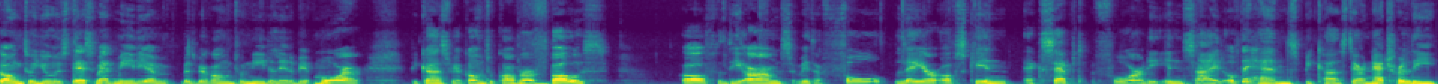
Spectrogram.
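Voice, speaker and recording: A woman with a non-native accent speaks at a fairly slow pace. Her pitch is fairly high, with fairly even intonation. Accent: non-native English speaker. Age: 20s. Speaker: art teacher. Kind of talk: tutorial.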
